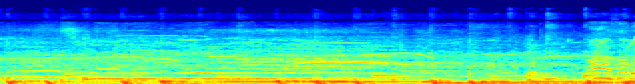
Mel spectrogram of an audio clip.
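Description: Amplified pop music with a steady bass line and a male singer holding long, gliding notes into a microphone over a PA. Near the end, whoops rise from the crowd.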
